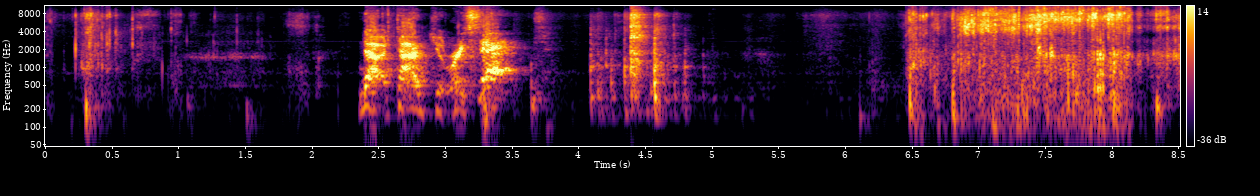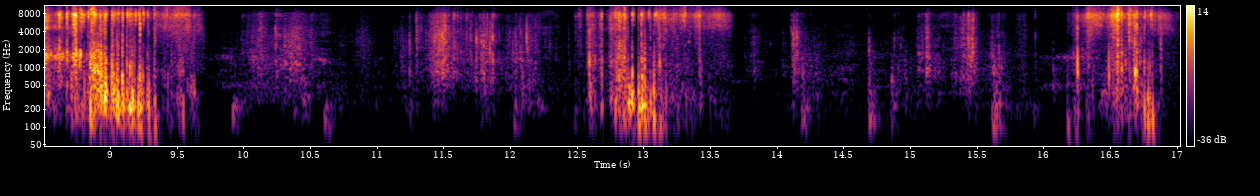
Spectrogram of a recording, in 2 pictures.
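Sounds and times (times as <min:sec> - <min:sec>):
loud crinkling and rustling: 0:00.0 - 0:02.0, 0:06.1 - 0:17.0.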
